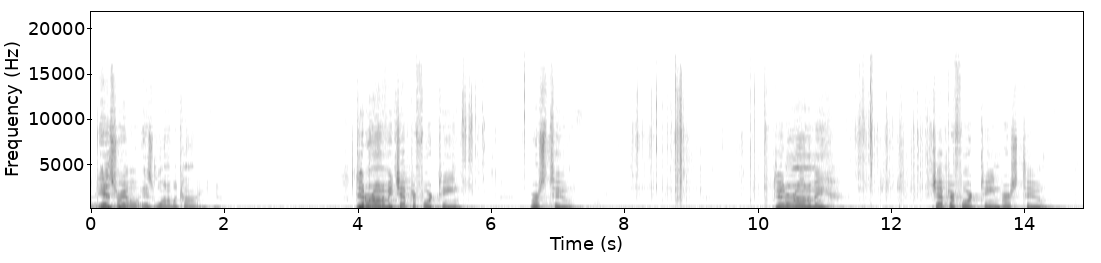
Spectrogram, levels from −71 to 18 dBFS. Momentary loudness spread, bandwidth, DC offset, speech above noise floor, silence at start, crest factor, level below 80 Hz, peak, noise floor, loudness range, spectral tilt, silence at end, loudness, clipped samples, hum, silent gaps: 25 LU; 17 kHz; under 0.1%; 35 dB; 0 s; 24 dB; -78 dBFS; -10 dBFS; -65 dBFS; 10 LU; -5.5 dB/octave; 0.4 s; -31 LUFS; under 0.1%; none; none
